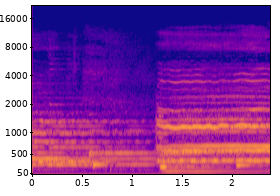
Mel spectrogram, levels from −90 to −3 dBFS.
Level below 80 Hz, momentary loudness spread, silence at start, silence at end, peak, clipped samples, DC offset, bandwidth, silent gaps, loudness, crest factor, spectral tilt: -66 dBFS; 11 LU; 0 s; 0 s; -12 dBFS; under 0.1%; 0.3%; 14 kHz; none; -27 LUFS; 14 dB; -6 dB/octave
